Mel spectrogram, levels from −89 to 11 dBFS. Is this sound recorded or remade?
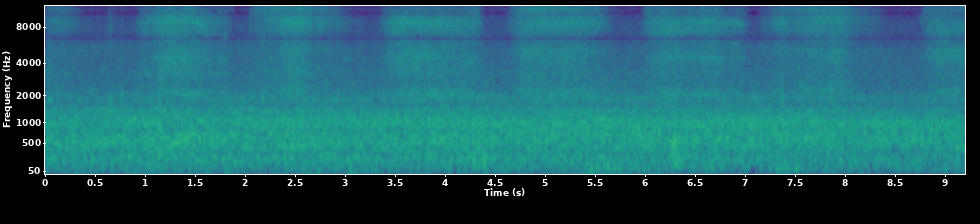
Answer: recorded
